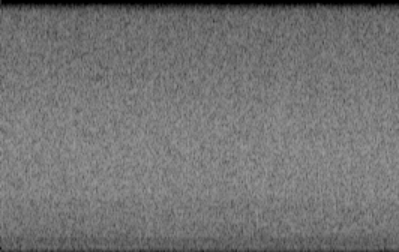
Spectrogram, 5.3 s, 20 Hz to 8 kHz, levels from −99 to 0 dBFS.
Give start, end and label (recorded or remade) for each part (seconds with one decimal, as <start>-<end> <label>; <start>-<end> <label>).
0.0-5.3 recorded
